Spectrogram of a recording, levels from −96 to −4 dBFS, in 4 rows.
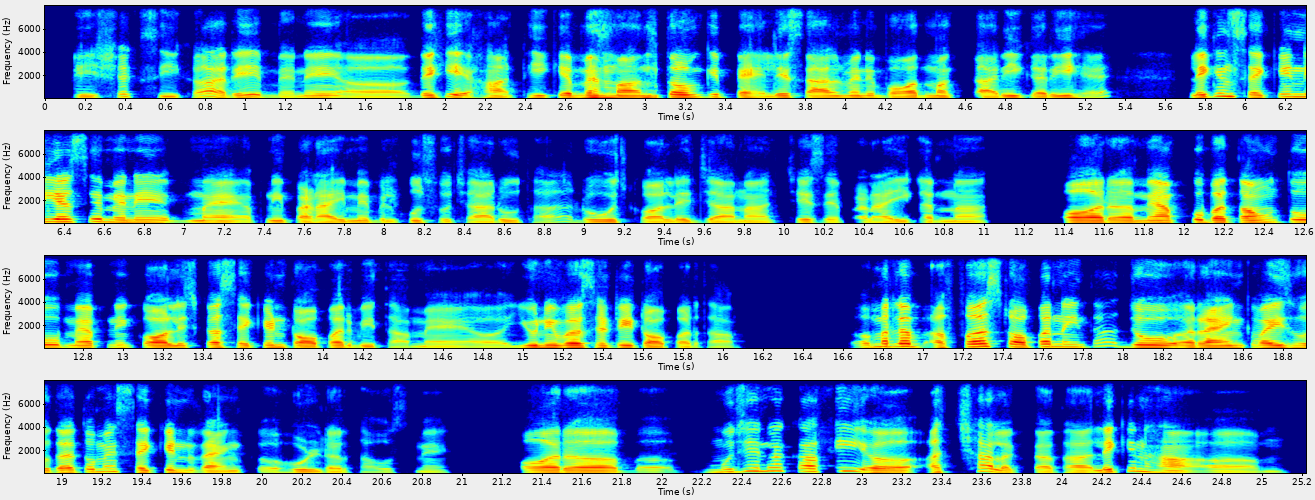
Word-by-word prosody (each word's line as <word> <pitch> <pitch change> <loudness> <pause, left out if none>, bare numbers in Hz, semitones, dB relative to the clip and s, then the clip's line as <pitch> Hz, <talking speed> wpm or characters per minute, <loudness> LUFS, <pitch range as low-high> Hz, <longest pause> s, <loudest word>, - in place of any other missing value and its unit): बेशक 125 - -9
सीखा। 175 - -4
अरे 195 +2 0
मैंने 150 +6 -4
अ, - - -7 0.4
देखिए 175 -1 +2
हाँ 150 -3 -1
ठीक 160 +1 -6
है 165 - +4
मैं 175 - +8
मानता 150 +6 +3
हूँ 195 0 +6
कि 205 - -4
पहले 140 +3 0
साल 145 0 0
मैंने 155 +1 -2
बहुत 135 +2 +1
मक्कारी 135 +2 -2
करी 140 +4 0
है। - - -12 0.4
लेकिन 235 +7 +3
2nd 220 +4 -1
ईयर 220 -1 +8
से 230 - +2
मैंने 190 +1 0 0.3
मैं 150 -1 -2
अपनी 145 +2 -6
पढ़ाई 130 +1 -1
में 150 - -5
बिल्कुल 145 +2 -8
सुचारू 135 -1 -7
था। 145 - -16
रोज़ 135 0 -2
कॉलेज 135 +2 -4
जाना, 135 +1 -4
अच्छे 140 +1 -8
से 140 0 -11
पढ़ाई 130 +1 -6
करना 135 0 -7 0.4
और 150 0 +7 0.2
मैं 165 - +2
आपको 175 +3 +2
बताऊँ 165 +4 +4
तो 200 0 +4
मैं - - +3
अपने 180 +2 -9
कॉलेज 150 +2 +5
का - - +6
2nd 180 +4 -2
टॉपर 150 0 +2
भी 130 - -4
था 115 -1 -11
मैं 130 0 -7
अ, 125 -1 -9
यूनिवर्सिटी 170 +4 +4
टॉपर 125 0 -2
था। 115 -3 -14 0.6
मतलब 235 +4 +4
अ, 150 - -1
1st 230 +9 +6
टॉपर 225 +1 +6
नहीं 210 -2 -4
था 295 - -11
जो 185 - +8 0.3
रैंक 165 +4 +3
वाइज़ 175 -1 +5
होता 160 +2 -2
है 180 - +3
तो - - -1
मैं - - -3
2nd 175 -5 -2
रैंक 140 0 -1 0.2
होल्डर 130 -2 -4
था - - -18
उसमें। 120 0 -18 0.4
और 150 0 +4
अ, 145 -1 +4
ब 145 -1 -13 0.2
मुझे 265 +6 -3
ना 290 +2 -2
काफ़ी 245 0 0
अ 170 -3 +4 0.3
अच्छा 245 +7 -3
लगता 135 -1 -5
था 145 0 -2
लेक़िन 235 +4 -1
हाँ 160 -3 0 0.4
अ, 125 0 -19
150 Hz, 210 wpm, -23 LUFS, 135-185 Hz, 0.6 s, मैं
